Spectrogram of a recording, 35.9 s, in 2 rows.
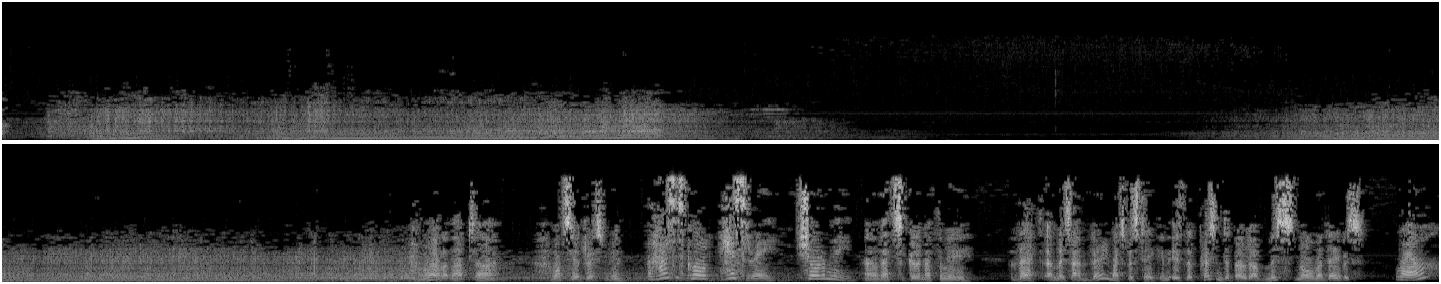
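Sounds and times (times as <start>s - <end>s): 
car engine starting and running: 0.0s - 12.2s, 14.7s - 30.0s, 30.6s - 35.0s
speech: 23.4s - 35.9s.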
